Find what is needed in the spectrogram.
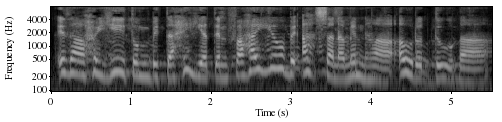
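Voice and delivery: slow, measured chanted Arabic recitation; Quranic recitation. Acted. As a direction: recite it slowly and reverently like tilawat.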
